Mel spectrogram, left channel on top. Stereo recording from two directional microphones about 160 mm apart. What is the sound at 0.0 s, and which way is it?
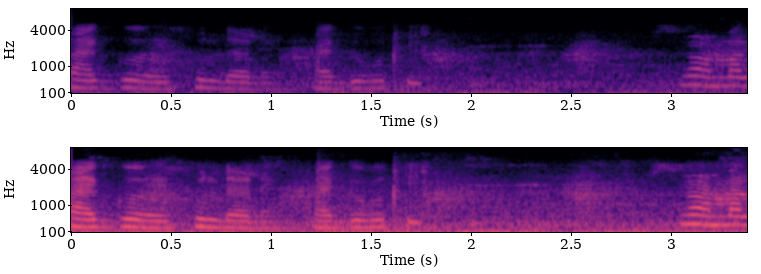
Speech, 5° right (ahead or behind).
